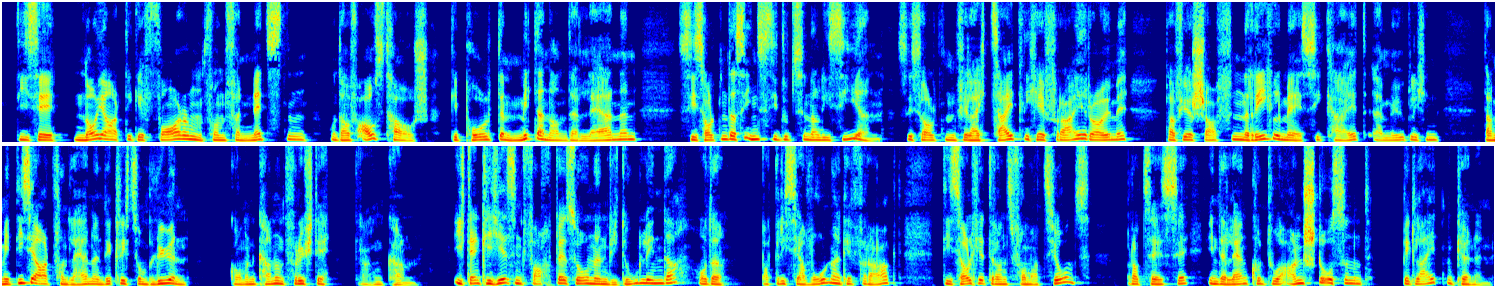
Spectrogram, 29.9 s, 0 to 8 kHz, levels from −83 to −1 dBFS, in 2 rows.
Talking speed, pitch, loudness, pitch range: 120 wpm, 155 Hz, -20 LUFS, 135-180 Hz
